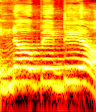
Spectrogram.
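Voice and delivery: "no big deal" tossed off high and sneering; mocking no big deal. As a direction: wave it away like a drunken scoffer. Babylonians mocking Israel's God.

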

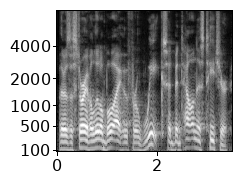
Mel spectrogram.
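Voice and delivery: normal talking voice

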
